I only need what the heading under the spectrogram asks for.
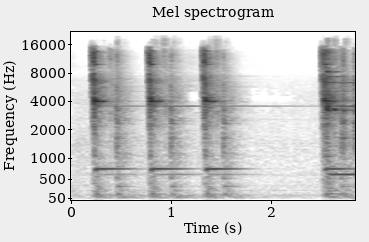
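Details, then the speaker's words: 1977 Gottlieb Bronco pinball machine after score reel cleaning and 10-point scoring relay switch adjustment: three quick chime strikes with mechanical clunks, a pause, then another chime as the reel rolls from 90 to zero, carrying over to 100 properly. "now the question is does it carry over to 100 when we get to um 90 and then go to zero"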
